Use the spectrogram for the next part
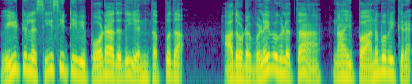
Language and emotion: Tamil, sad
